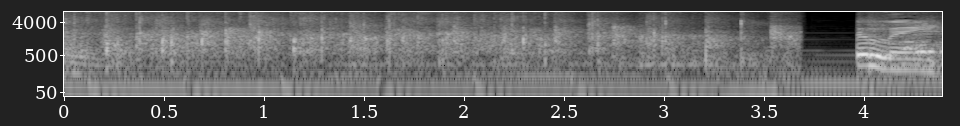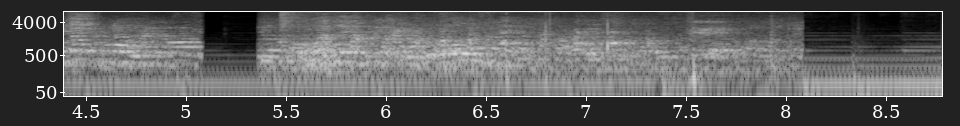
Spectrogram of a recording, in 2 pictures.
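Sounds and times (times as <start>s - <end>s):
classroom applause: 0.0s - 3.7s, 5.4s - 7.9s
speech: 4.0s - 4.8s
laughter: 4.8s - 8.1s.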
